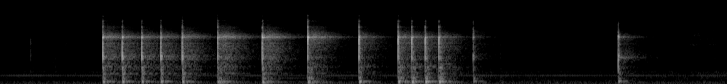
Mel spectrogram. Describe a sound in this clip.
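A spoon knocks and scrapes against the side of a pot.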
